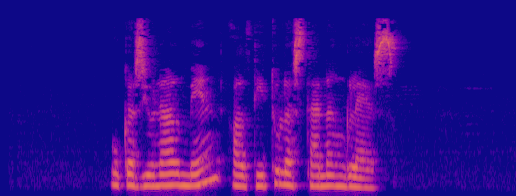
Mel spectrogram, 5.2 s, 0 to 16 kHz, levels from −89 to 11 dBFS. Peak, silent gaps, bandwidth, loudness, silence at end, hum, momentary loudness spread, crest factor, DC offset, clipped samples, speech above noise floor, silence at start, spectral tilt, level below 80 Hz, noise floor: -12 dBFS; none; 11.5 kHz; -27 LUFS; 1.2 s; none; 5 LU; 16 dB; under 0.1%; under 0.1%; 47 dB; 1.1 s; -4 dB/octave; -80 dBFS; -74 dBFS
